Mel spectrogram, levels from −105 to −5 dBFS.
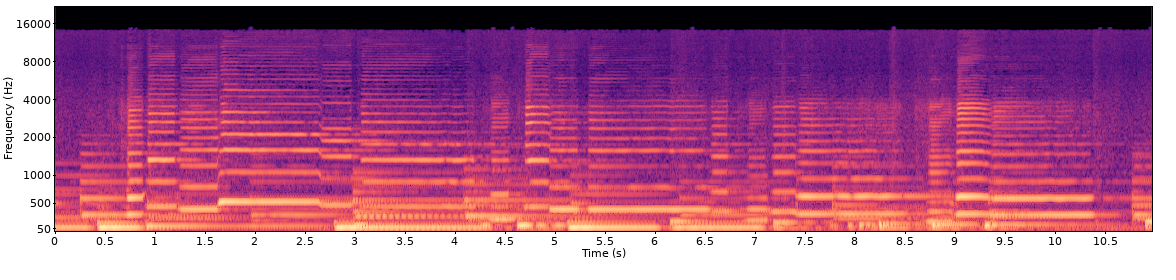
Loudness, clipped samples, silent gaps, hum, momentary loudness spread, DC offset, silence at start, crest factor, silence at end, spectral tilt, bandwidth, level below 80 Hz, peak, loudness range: -20 LUFS; under 0.1%; none; none; 6 LU; under 0.1%; 0 s; 14 dB; 0 s; -7 dB/octave; 14 kHz; -24 dBFS; -6 dBFS; 2 LU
